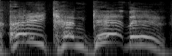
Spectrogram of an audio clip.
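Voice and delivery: high, slow, proud troll repeating. A narrator's reading. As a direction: echo the words like a slow troll. Troll repeats dwarf's words.

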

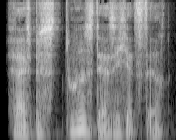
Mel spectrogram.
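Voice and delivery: gedämpft drohende Fremdenstimme; leise Drohung. A narrator's reading. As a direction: ruhig und bedrohlich. Fremder droht. (leise drohender Fremder)

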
